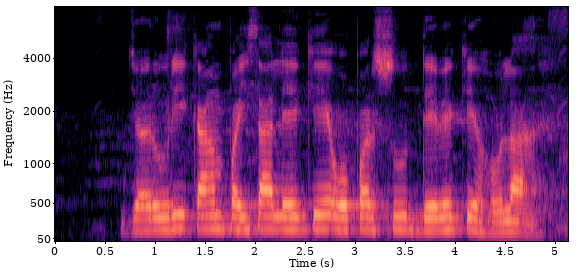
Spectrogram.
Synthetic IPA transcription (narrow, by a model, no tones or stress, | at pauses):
d͡ʒəɾuːɾikaːmpəɪsalekeoːpəɾsuːd̪d̪eːwekeɦoːlaː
